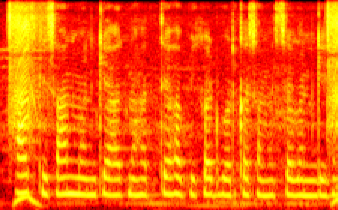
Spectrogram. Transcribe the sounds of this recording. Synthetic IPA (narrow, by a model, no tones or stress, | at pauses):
aːd͡ʒkɪsaːnmɐnkeaːt̪maɦɐt̪jaɦɐbɪkəʈbɐɽ̤kasɐməsjabɐnɡeɦɛ̃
